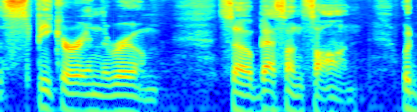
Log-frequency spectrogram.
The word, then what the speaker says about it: Besançon: My sister tells me that C with a little funny hook on it is pronounced like an S. So I guess you would say Ben Besançon or something like that.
